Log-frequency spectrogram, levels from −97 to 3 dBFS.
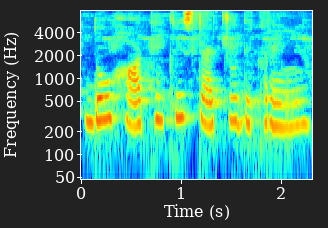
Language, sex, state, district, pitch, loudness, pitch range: Hindi, female, Punjab, Pathankot, 265 Hz, -23 LUFS, 245-285 Hz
